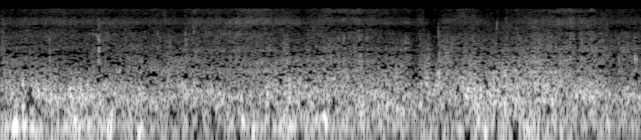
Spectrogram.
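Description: Steady rushing wind noise on the microphone as the filmer moves down a snowy slope, blended with the hiss of sliding over snow.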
